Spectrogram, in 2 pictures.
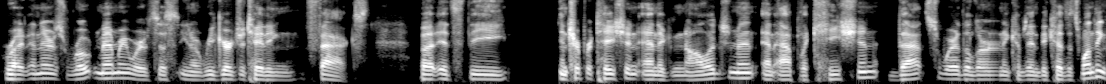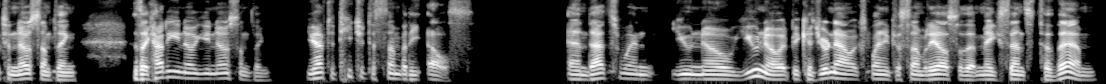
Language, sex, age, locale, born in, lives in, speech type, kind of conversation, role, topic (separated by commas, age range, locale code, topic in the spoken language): English, male, 50-54, en-US, United States, United States, conversation, unstructured, none, Should schools focus more on testing or on creativity?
